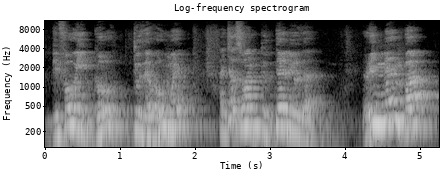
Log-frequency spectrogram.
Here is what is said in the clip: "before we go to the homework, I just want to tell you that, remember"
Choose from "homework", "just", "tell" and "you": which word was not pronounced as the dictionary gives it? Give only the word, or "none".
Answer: homework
